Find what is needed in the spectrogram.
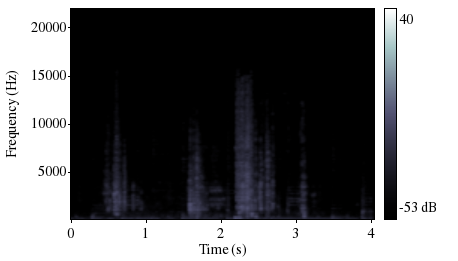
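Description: Plastic packaging crinkling and rustling in several short bursts as it is handled, over quiet background music.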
